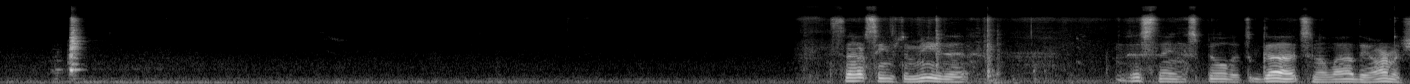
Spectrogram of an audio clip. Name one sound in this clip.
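Small metal parts click together as they are handled.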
